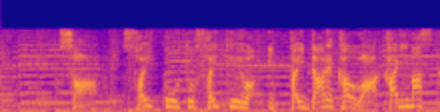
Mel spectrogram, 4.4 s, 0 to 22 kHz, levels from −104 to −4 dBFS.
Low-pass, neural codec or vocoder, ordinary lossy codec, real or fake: 7.2 kHz; none; none; real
